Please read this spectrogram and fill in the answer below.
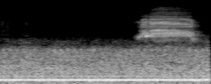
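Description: A steady, low electrical hum on one pitch runs throughout. About one and a half seconds in there is a brief, high-pitched papery rustle of baseball cards being handled.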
